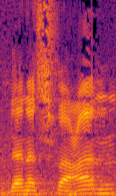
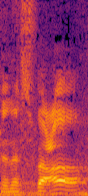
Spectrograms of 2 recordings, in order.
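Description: First: The word ends with an n sound. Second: The word ends with a long a. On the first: This is the form used in continuous speech. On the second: This is the form used when pausing on the word.

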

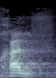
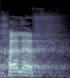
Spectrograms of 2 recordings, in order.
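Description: First: The l is unvowelled, closing the first syllable. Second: The l is followed by a short vowel. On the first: It refers to bad descendants who strayed. "مو خلف" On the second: It refers to good, righteous descendants. "أما إذا كان محركة خلف"

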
